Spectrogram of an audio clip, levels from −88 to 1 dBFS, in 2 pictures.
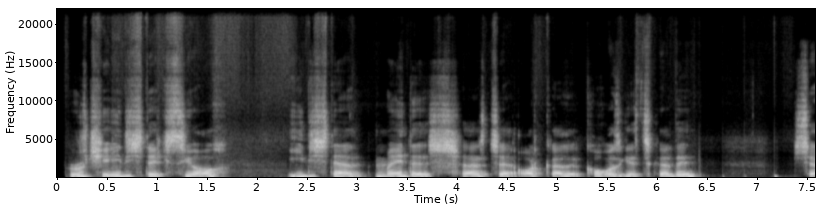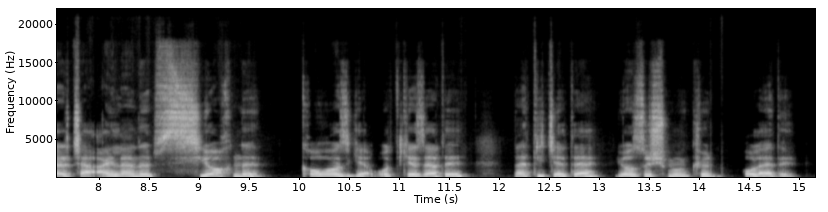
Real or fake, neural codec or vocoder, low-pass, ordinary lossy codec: fake; vocoder, 48 kHz, 128 mel bands, Vocos; none; none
